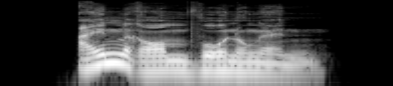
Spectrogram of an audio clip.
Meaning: plural of Einraumwohnung
- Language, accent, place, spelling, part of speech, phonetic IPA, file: German, Germany, Berlin, Einraumwohnungen, noun, [ˈaɪ̯nʁaʊ̯mˌvoːnʊŋən], De-Einraumwohnungen.ogg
